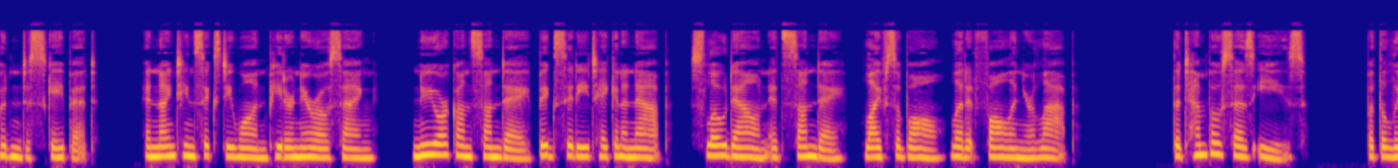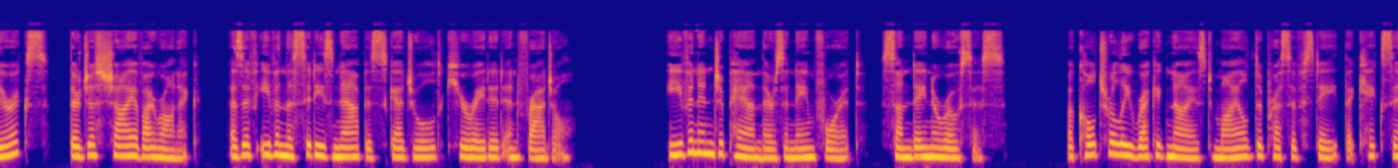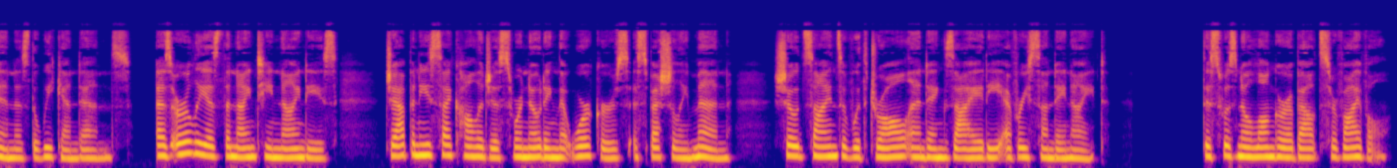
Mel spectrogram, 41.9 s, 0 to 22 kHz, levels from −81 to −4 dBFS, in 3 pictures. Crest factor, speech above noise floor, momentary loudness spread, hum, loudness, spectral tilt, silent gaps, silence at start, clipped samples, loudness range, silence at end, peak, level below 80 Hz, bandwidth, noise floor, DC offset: 16 dB; 63 dB; 8 LU; none; -17 LUFS; -4.5 dB/octave; 1.23-1.32 s, 10.99-11.56 s, 19.91-20.49 s, 39.30-39.86 s; 0 s; under 0.1%; 3 LU; 0.1 s; 0 dBFS; -60 dBFS; 13.5 kHz; -79 dBFS; under 0.1%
